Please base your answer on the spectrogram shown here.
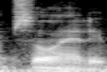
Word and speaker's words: Ypsilanti: Is that the way you pronounce it? Ypsilanti? Yes, Ypsilanti. Michigan? Most people say Ypsilanti because it starts with a Y.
